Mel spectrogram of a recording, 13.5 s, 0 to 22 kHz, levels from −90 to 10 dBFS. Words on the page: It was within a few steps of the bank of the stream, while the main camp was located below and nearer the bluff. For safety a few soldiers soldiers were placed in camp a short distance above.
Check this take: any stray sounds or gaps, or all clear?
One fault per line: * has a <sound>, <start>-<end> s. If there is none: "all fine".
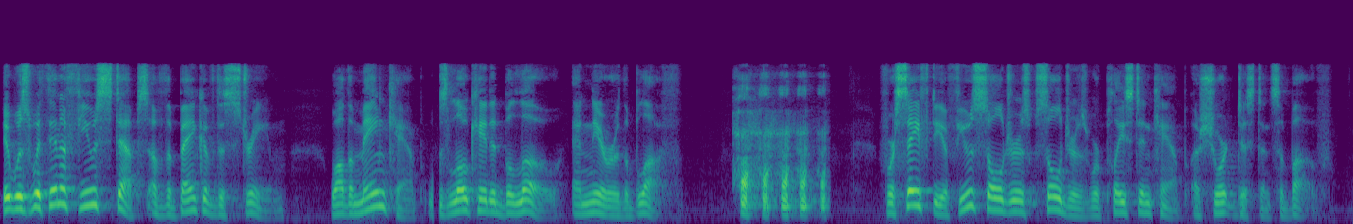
* has a dropout, 4.3-4.4 s
* has a laugh, 7.3-8.3 s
